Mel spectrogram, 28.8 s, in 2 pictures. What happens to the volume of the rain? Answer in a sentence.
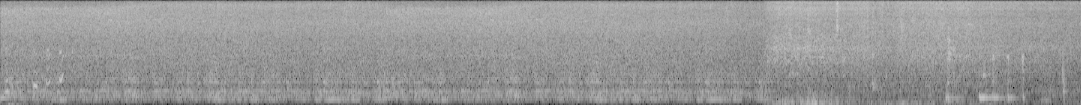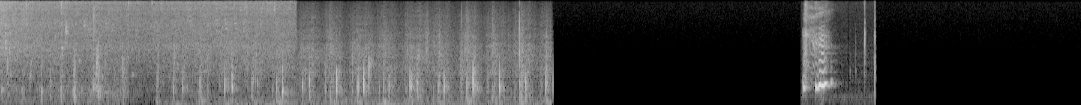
The loudness of the rain goes down.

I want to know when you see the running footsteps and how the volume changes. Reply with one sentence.
You can hear the running footsteps from 13.8 to 21.8 s, getting louder.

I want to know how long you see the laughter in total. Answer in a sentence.
The laughter can be heard for 3 seconds in total.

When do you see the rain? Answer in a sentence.
The rain can be heard from 0.0 to 18.4 s.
